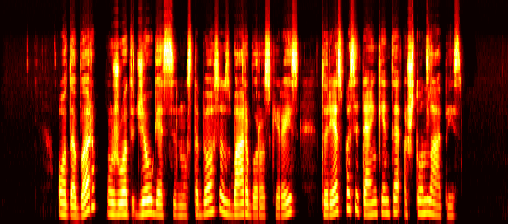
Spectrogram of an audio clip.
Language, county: Lithuanian, Alytus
